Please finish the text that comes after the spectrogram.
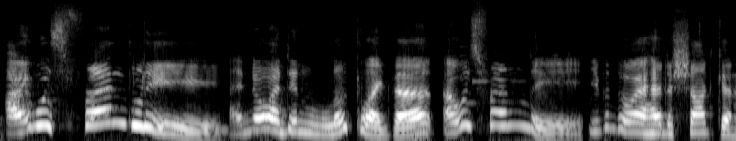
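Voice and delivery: whiny protest. Real, not acted. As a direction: whine in mock hurt. Whining after being attacked.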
